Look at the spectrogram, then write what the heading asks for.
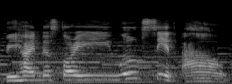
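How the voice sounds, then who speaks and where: A man's voice: high-pitched, expressive, a little slow. A male streamer comments casually while playing a game. He is chatty and reactive, with non-native phrasing. Faint game music runs behind his voice.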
